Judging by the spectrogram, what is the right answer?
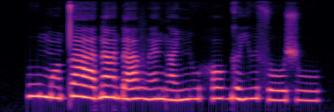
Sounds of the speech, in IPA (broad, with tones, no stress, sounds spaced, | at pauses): u˧ m ɔ̃˨ t aː˦˨ ɗ ã˧ ɗ a˨˦ v ɛ̃˨˦ ɡ ã˨ ɲ u˨ h ɔ˧ ɡ ə˦˨ j ɨ˧ s oː˨ ʃ u˨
